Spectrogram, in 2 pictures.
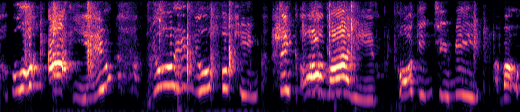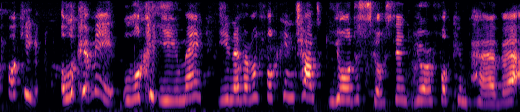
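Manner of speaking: high, loud mocking rant at a stranger; mock furious yelling. Woman retelling how she yelled at a train pervert, furious and high. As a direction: hurl it back at him, incredulous and furious. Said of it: "calling him a pervert as loud as I can".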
